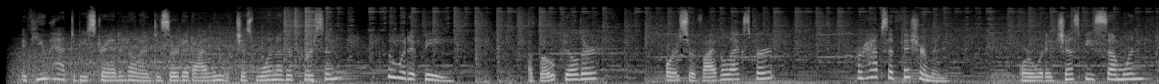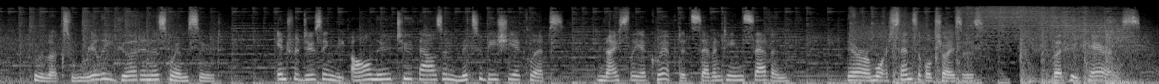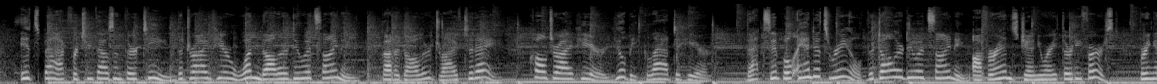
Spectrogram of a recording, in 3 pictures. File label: Car Commercial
